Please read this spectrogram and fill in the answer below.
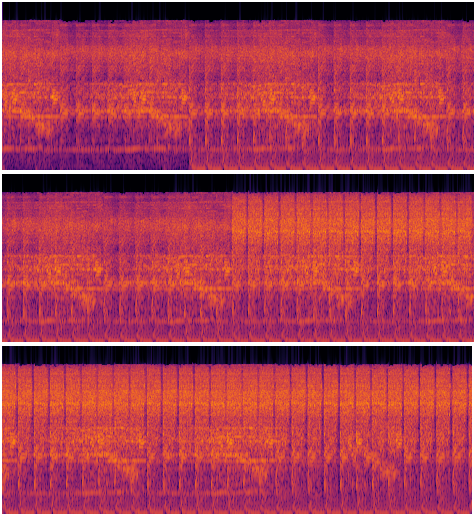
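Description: Speedcore / hardcore techno track: a very fast, distorted kick drum comes in about three seconds in and pounds on without a break, under falling synth sweeps that repeat about every two seconds. A brighter, noisier top layer joins about halfway through.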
